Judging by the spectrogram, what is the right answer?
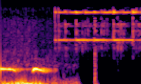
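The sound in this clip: A small bell tied to a pigeon's leg rings with a bright, steady high tinkle and a few light pulses, after a brief low cooing note at the start.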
